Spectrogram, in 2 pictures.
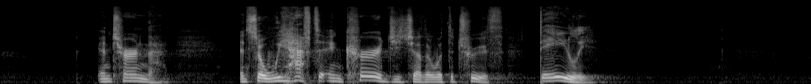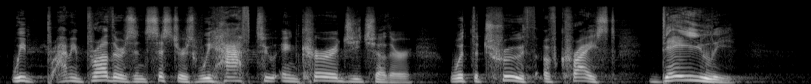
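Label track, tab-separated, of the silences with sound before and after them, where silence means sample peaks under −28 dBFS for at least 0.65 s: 1.610000	2.410000	silence
5.870000	8.250000	silence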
